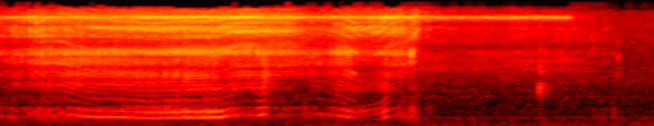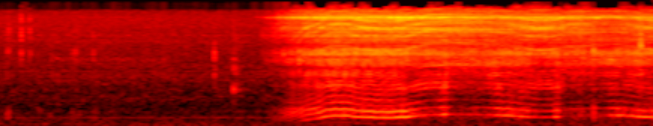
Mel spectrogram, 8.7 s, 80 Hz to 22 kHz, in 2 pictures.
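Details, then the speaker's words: Benchtop (simulated) mandibular guided implant surgery with a surgical guide: a 2.1 mm drill at 800 RPM prepares four osteotomy sites, stopping 4 mm short. Wavering, pitched handpiece motor whine comes in two runs with a quiet pause between. "carrying on unto all four osteotomy sites like so again we're gonna stop 4mm short to engage apical as well as coronal bone upon implant insertion 800 RPM's with the 2.1mm drill diameter"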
